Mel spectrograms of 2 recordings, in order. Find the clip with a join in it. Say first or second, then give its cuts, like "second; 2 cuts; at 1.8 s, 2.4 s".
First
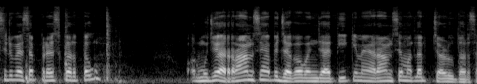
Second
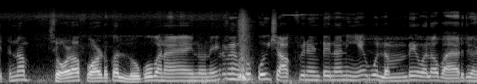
second; 1 cut; at 2.3 s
